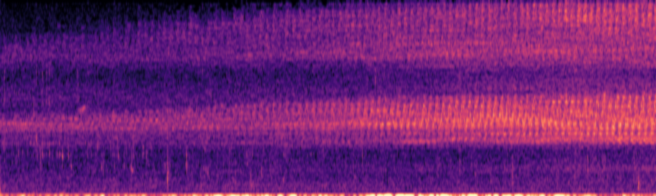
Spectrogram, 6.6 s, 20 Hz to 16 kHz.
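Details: Cicadas singing in summer in a suburban Nisshin city neighbourhood near Nagoya, Aichi Prefecture, Japan, at 2 PM on 28 July 2021. A steady, shrill, high buzzing drone runs unbroken throughout, over low rumbling street and walking noise that swells midway.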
